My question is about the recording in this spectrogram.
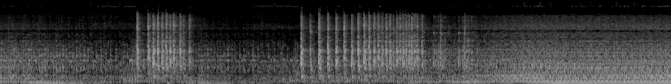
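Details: Mack B61 semi diesel, a leak developed: uneven running broken by two bursts of sharp popping backfires, then a low steady drone; it backfired a few times and died on its own.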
